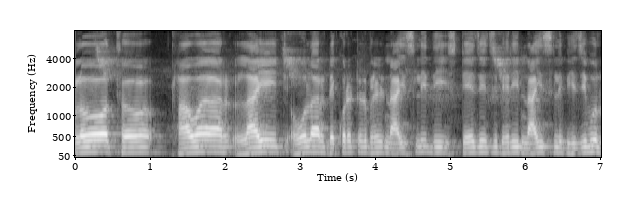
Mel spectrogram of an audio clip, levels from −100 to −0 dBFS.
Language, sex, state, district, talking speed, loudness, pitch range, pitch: English, male, Odisha, Malkangiri, 120 wpm, -17 LUFS, 125-135 Hz, 130 Hz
